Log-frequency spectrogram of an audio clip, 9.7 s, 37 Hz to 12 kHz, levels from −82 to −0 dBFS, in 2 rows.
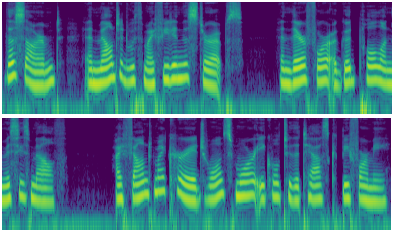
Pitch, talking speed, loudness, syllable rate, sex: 200 Hz, 185 wpm, -16 LUFS, 5.0 syllables/s, female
